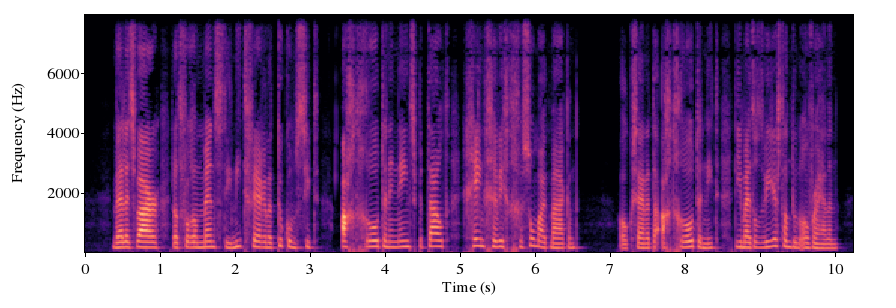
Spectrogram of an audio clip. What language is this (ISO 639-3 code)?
nld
